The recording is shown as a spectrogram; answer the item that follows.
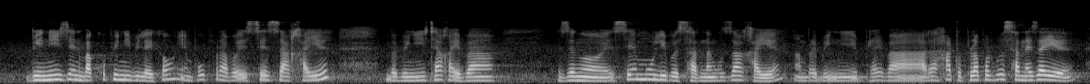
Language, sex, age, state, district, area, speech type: Bodo, female, 30-45, Assam, Kokrajhar, rural, spontaneous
